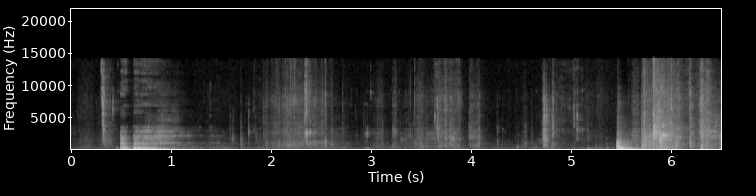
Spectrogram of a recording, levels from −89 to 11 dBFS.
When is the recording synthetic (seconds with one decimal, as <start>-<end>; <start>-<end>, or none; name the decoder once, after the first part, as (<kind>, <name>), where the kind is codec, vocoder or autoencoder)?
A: none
